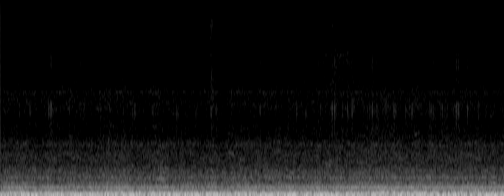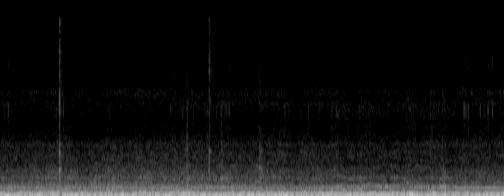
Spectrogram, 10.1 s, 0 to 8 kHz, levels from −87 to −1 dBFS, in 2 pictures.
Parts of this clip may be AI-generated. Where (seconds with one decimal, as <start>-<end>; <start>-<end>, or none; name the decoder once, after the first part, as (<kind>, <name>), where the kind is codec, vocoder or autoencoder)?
8.4-9.6 (codec, SNAC)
